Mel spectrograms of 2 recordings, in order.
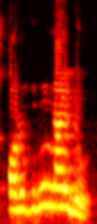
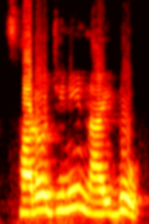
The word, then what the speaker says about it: Sarojini Naidu: ভুল যায় সেটা হলো বাংলাতে আমরা যখন ইতিহাস পড়েছিলাম তখন উচ্চারণ করেছিলাম সরোজিনী নায়ডু আমাদের উচ্চারণের দিক থেকে ইংরেজি ওয়ার্ডটা হতে পারে এসও আর ও জে আই এনই কিন্তু ইংলিশ যখন আমি উচ্চারণ করব বা ইংলিশে যখন লিখবো তখন কি হবে ব্যাপারটা সারজিনি নাইডু সার এস এ আর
